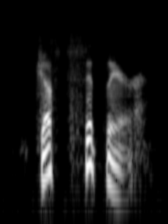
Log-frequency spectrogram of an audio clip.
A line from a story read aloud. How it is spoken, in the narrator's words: growled Caramon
